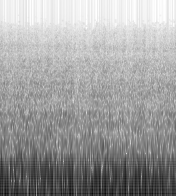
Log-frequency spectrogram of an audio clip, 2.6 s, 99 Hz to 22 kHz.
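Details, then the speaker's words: 1940 Dodge VK62B 3-ton transporter, cold start running on poured-in fuel then drawing quite old fuel from the tank, with choke on: heavy low rumble wavering and stumbling unevenly; rough running, cause unconfirmed. "so that was running off the fuel that i poured in so let's see if it'll pull up some from the tank i think it sounds like it needs to clear its lungs out a little"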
